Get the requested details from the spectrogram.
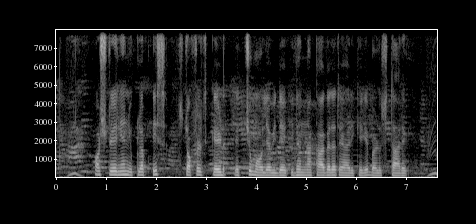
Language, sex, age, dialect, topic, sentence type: Kannada, male, 18-24, Mysore Kannada, agriculture, statement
